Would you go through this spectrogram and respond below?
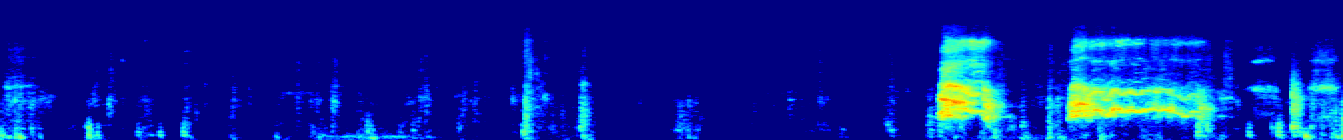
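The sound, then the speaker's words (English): After a long quiet stretch with a few faint clicks and taps, a dog at the door lets out two loud bursts of barking, the second longer and more drawn out, with no talking. “And um, the dog was going a little crazy at the door.”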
